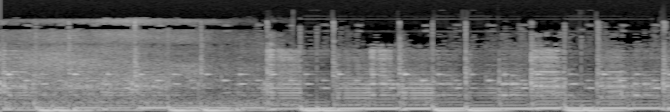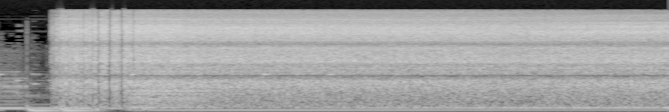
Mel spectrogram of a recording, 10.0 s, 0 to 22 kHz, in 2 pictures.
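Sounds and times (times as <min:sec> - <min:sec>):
steady engine-like drone: 0:00.0 - 0:02.2, 0:05.4 - 0:10.0.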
